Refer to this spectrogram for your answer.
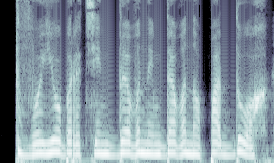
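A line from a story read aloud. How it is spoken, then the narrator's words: Spiteful, through gritted teeth. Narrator (Russian): процедил он, злобно скалясь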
